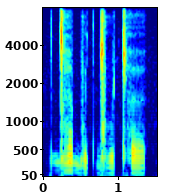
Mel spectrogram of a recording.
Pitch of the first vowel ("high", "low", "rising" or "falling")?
high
